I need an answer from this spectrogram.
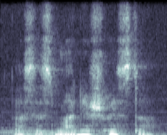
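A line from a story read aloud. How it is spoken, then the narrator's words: Toneless. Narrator (German): sagte Ines tonlos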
